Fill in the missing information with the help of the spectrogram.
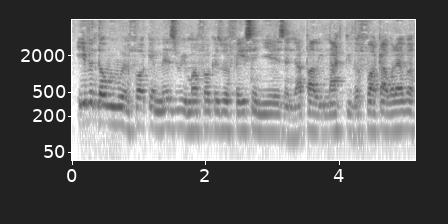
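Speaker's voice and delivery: ordinary delivery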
